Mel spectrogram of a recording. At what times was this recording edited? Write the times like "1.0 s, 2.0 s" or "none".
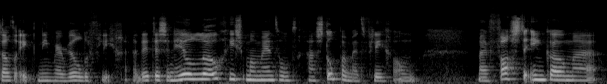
1.3 s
